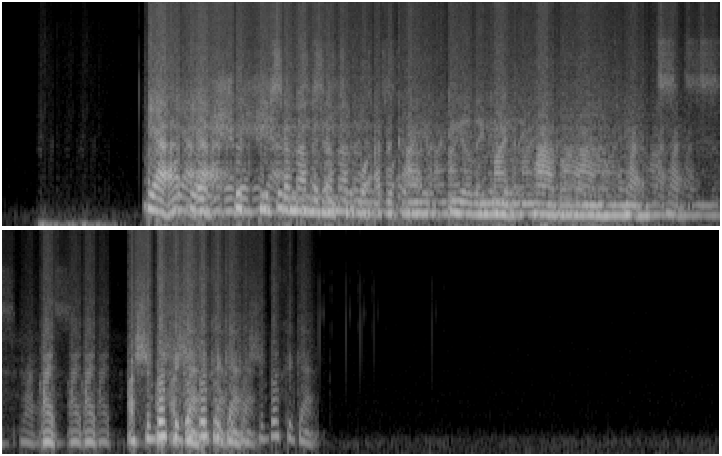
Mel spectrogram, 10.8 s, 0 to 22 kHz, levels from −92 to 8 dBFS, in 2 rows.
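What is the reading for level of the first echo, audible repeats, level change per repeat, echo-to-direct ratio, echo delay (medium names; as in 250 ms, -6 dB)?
-8.0 dB, 4, no regular repeats, -2.0 dB, 205 ms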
